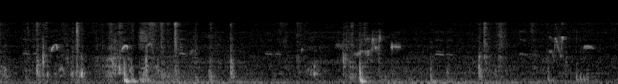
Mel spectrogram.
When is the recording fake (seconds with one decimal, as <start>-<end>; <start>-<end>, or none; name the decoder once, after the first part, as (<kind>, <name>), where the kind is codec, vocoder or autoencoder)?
1.9-2.5 (codec, SNAC); 3.1-4.0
